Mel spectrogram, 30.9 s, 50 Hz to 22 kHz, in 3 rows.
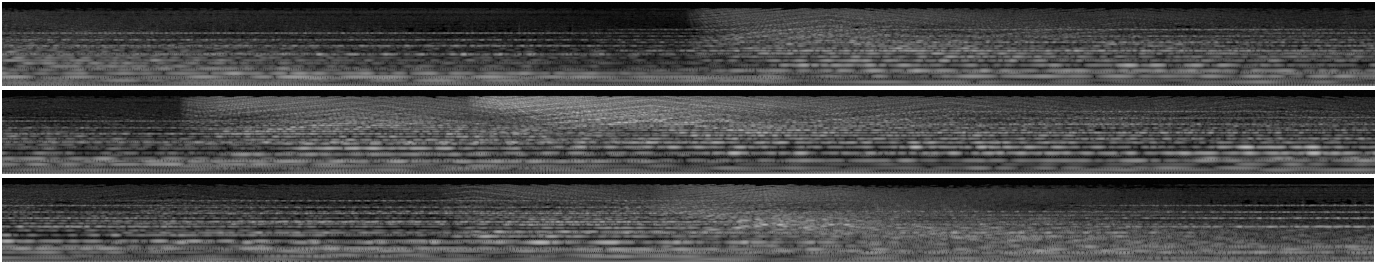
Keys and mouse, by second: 0.0-2.6 drag, 3.5-8.9 drag, 9.3 click, 9.7 click, 10.0 click, 10.8 click, 11.3 click, 12.3 click, 13.0 click, 14.6 click, 16.7 click, 17.4 click, 18.1 click, 18.9-20.5 drag, 21.5-23.1 drag, 24.5 click, 25.0 click, 25.3 click, 28.8-30.8 alt+drag.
